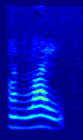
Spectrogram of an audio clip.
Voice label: he is barking, Ninilchik Russian; láyat'; v ipfv. bark; On láyit. He's barking.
